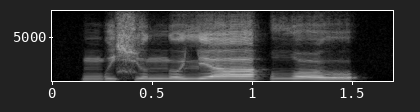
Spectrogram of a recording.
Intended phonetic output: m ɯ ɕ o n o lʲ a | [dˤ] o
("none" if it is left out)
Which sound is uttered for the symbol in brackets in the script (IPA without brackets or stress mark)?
ðˤ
